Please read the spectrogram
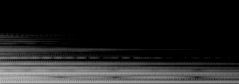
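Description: A final strummed chord on an acoustic guitar, ringing out and slowly fading away.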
